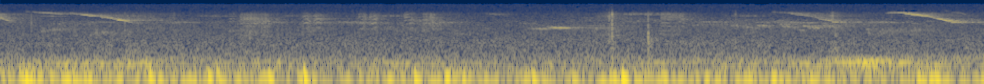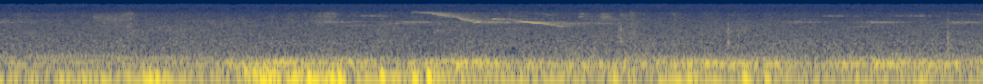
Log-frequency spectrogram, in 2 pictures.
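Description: A small songbird calling with high, thin, falling notes in pairs, three times, against faint scraping of a straight knife shaving sycamore wood.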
